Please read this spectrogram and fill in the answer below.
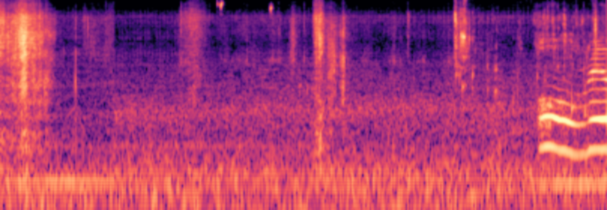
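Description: Low steady background noise with a few brief clicks. Near the end comes a child's drawn-out wordless voice, sliding up and down in pitch.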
